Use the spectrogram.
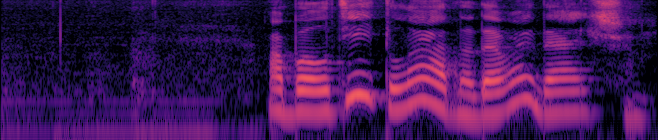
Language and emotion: Russian, positive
